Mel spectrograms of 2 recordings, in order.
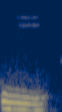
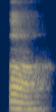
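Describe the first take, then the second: First: The vowel is a long 'oo' sound. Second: The vowel is a short 'uh' sound. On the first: This is how the letter is said in Malay. "in Malay we we pronounce this as u" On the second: This is the English phonics sound of the letter. "in English we we learn the phonics"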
